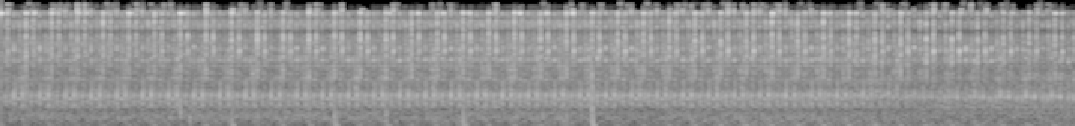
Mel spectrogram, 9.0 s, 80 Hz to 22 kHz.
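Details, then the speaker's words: Axor truck with an OM 457 diesel, run after a stuck tappet was freed and the valve clearance adjusted: a steady light ticking about twice a second over the idle. The valve lash grew large again after running. "Ну что же у нас после работы заметно теперь зазор увеличился"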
